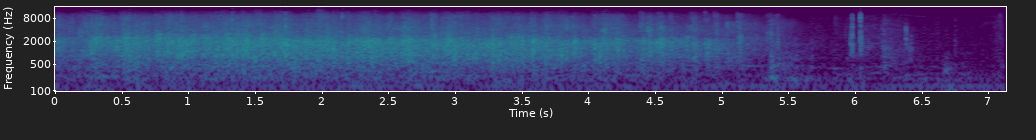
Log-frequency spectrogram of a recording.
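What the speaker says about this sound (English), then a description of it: "Let's give them one more round of applause." An audience at a high school agricultural program spring banquet gives a sustained round of applause that fades out over about five seconds, leaving a few scattered taps and stray claps.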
